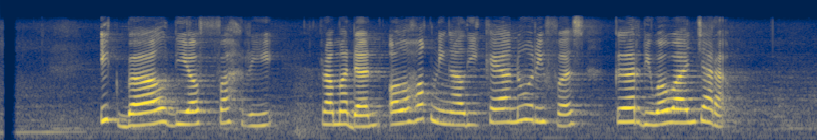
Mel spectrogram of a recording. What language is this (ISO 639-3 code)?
sun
